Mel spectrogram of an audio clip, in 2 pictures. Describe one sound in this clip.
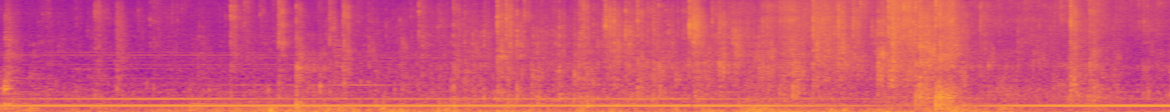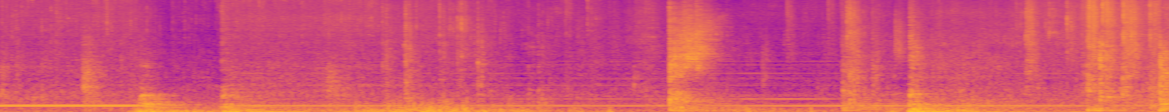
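Rubbish rustles and clatters as a conveyor drags it along.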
